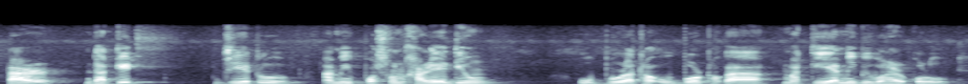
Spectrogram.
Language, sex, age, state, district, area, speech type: Assamese, male, 45-60, Assam, Charaideo, urban, spontaneous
